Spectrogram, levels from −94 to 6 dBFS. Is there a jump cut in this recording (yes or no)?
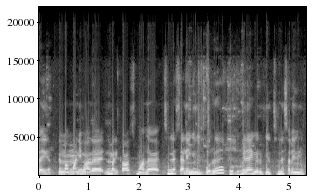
no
